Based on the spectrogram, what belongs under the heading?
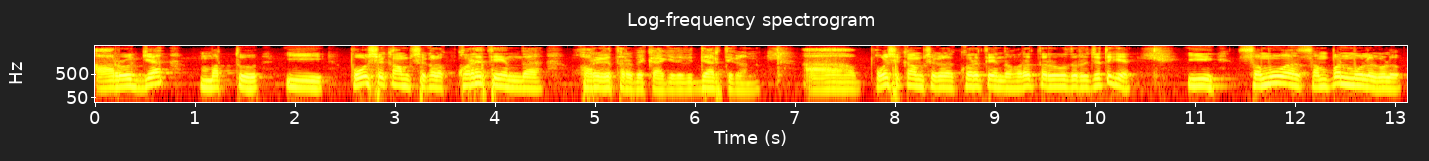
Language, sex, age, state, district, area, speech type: Kannada, male, 45-60, Karnataka, Gadag, rural, spontaneous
